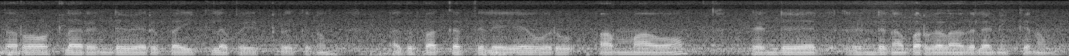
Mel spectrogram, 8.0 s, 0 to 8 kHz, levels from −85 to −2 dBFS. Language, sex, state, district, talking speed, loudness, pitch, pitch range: Tamil, male, Tamil Nadu, Kanyakumari, 110 wpm, -17 LUFS, 95 Hz, 95-100 Hz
